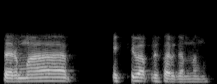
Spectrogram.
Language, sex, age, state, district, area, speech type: Sindhi, male, 30-45, Gujarat, Kutch, urban, conversation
